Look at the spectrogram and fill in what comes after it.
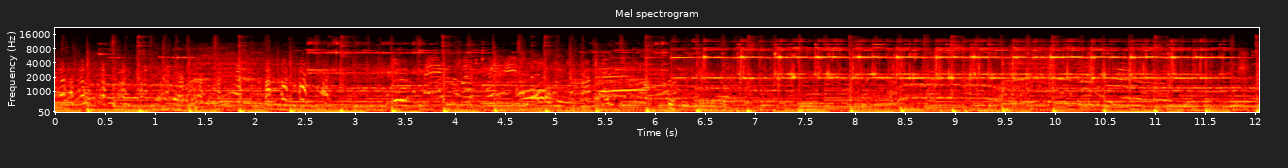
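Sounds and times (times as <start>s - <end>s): small metal bells jangling: 0.9s - 12.0s
steady high ringing: 2.3s - 12.0s.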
